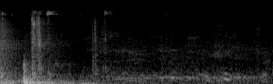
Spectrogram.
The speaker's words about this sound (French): C'est une petite porte basse au fond qui s'est refermée.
